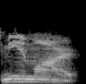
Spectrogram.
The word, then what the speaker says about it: Myanmar: Myanmar, is that how you say it? – Mm-hmm. – Yes. Nice. Myanmar.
